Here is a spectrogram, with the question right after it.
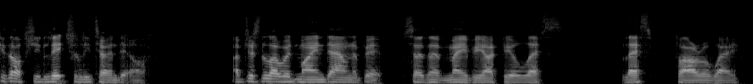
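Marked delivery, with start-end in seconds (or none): none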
